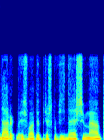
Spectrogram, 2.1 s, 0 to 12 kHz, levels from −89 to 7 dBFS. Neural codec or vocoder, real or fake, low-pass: codec, 16 kHz, 0.5 kbps, FunCodec, trained on Chinese and English, 25 frames a second; fake; 7.2 kHz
